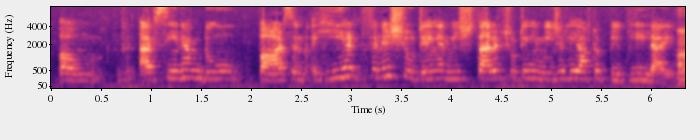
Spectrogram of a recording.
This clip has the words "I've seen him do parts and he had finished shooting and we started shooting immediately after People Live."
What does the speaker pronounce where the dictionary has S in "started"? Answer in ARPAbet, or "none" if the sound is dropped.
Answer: SH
